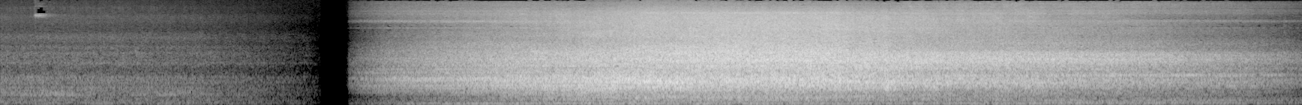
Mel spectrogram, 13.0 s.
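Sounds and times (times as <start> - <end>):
train wheels rushing on rails: 3.6 - 13.0.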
